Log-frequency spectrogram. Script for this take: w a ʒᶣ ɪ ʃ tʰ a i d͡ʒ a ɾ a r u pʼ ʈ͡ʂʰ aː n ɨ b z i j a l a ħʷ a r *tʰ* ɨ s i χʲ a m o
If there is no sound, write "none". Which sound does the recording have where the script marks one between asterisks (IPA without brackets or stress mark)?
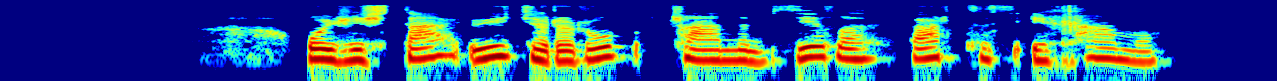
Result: tʰ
